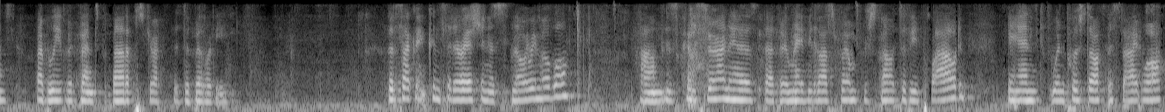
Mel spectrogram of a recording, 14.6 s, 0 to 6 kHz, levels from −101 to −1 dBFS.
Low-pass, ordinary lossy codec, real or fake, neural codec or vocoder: 5.4 kHz; AAC, 24 kbps; fake; codec, 24 kHz, 1.5 kbps, HILCodec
